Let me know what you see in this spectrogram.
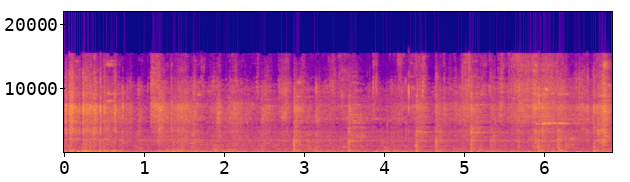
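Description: Running noise of an express passenger train heard from an open coach door as it rolls through a station without stopping: a steady rumble of wheels on rails with irregular sharp clicks over rail joints.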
